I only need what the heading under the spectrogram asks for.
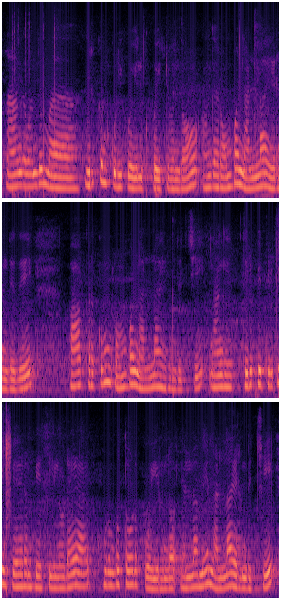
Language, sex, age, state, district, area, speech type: Tamil, female, 60+, Tamil Nadu, Coimbatore, rural, spontaneous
